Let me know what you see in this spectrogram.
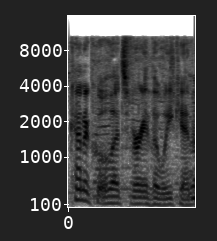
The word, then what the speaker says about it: The Weeknd: The Weeknd. The Weeknd. Spelled without an E before kind. – Yeah, it's right, ND. Okay.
